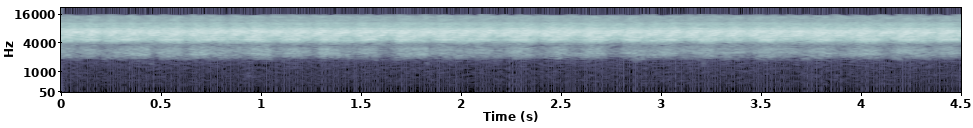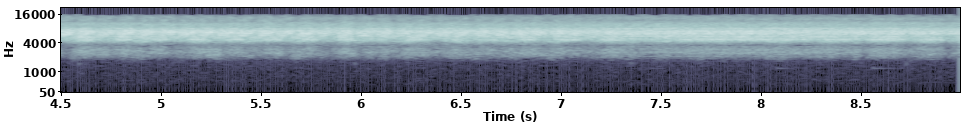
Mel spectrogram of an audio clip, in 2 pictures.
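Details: Cicada chorus as a continuous sizzling drone, shrill and even, with slight rhythmic wavering in the upper tones and no breaks or other sounds.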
